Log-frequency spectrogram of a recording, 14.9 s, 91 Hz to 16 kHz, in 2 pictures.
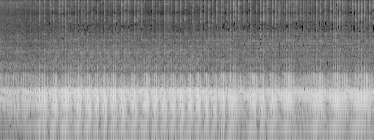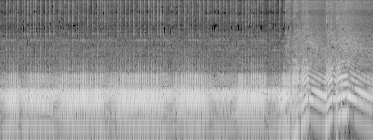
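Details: Echo CS4910 chainsaw, experimental taper-top piston/crank swap, about 6° advance, running a little warm (about 180 psi cold, 160–170 warm). High steady two-stroke scream holds revs through the cut without popping or stumbling, then drops off cleanly; normal running under load.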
